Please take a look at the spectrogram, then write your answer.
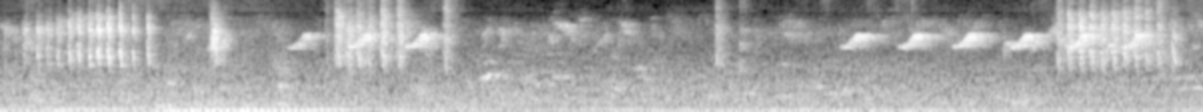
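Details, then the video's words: Sparrows in Burma calling with short, bright chirps in quick runs of three to five, separated by pauses, over low background rumble and occasional wing flutters. "sparrow sounds"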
